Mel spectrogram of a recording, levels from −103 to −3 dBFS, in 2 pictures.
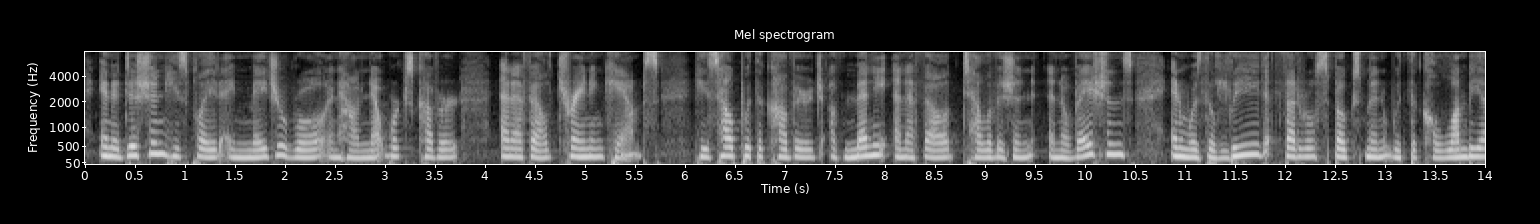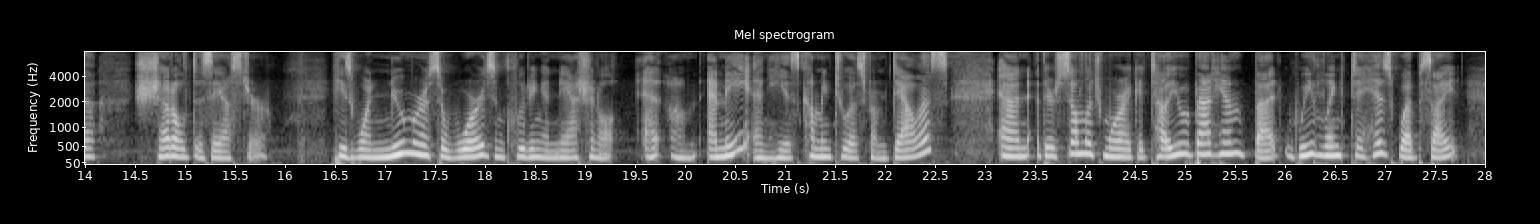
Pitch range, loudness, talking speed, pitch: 200-235 Hz, -26 LUFS, 150 wpm, 215 Hz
